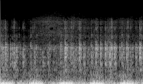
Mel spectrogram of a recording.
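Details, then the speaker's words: 2000 Holden Astra with hard starting and long cranking, idling around 750 rpm: low idle with an uneven, lumpy beat and faint rattle; switching injector number one off brings no change, so that injector is not working. "right now guys see there's no changes so there is no response from the injector"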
